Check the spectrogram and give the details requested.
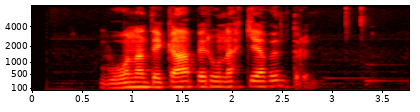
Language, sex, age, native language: Icelandic, male, 20-29, Icelandic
